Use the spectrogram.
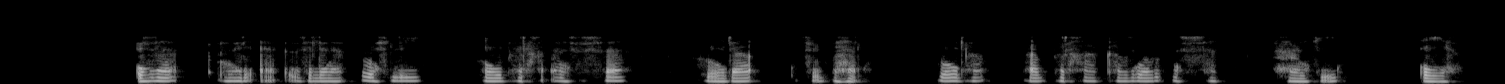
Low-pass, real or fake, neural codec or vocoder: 3.6 kHz; real; none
